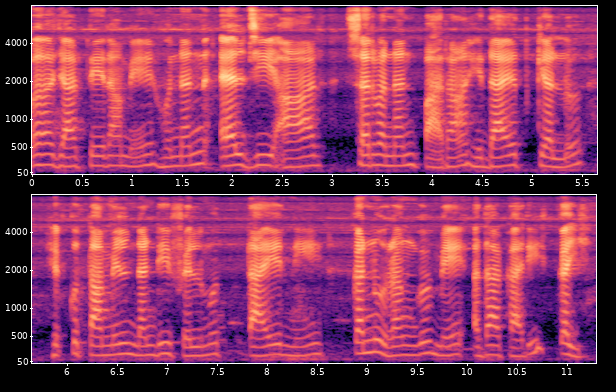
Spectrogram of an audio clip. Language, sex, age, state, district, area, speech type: Sindhi, female, 60+, Delhi, South Delhi, urban, read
